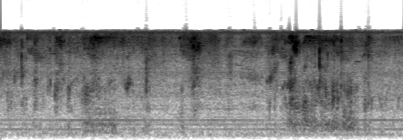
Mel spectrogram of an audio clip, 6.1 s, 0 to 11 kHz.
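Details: Two Boston Terriers, Stella and Penny, playing tug of war in June 2013; low rumbling play growls come in bursts, rising to a louder snarl near the end, with scuffling and tugging noises throughout.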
